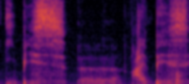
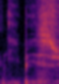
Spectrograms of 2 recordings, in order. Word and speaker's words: Ibis: Et finalement, une bus est venu me chercher pour m'emmener dans un hôtel Ibis, Ibis, j'ai pas sûr la prononciation, je dis que Ibis au Royaume-Uni.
